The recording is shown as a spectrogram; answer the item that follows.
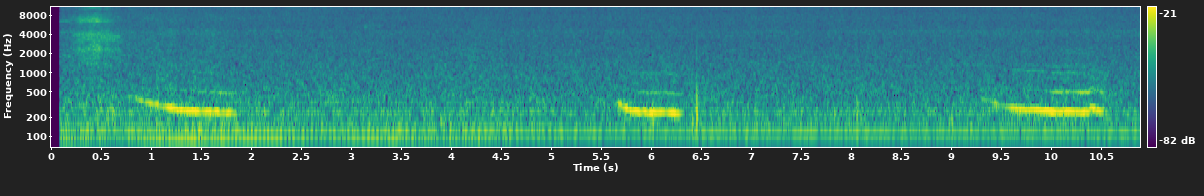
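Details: Sleeping kitten snoring softly: three drawn-out, falling, tonal breaths about four seconds apart, each sliding gently downward, over a quiet steady hum.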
